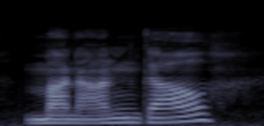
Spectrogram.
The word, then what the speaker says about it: Manananggal: It is the Manananggal.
